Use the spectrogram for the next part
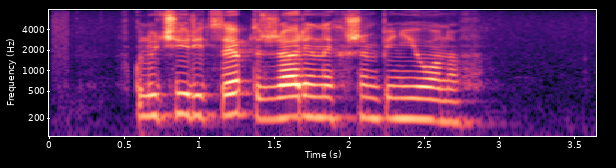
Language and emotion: Russian, neutral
